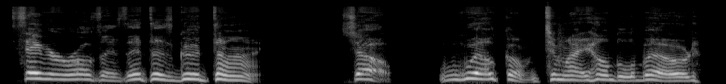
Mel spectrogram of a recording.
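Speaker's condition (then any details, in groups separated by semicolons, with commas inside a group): Brain injury; right side numb including tongue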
